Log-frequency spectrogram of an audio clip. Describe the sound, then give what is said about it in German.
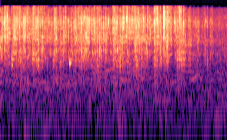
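Fruit juice pumped into a cup by a homemade drink machine with a row of blinking pumps at a maker festival; a steady, splashing liquid rush runs continuously throughout, with no clear pauses. “haben hier diesen Saft in den Becher reingepumpt”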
